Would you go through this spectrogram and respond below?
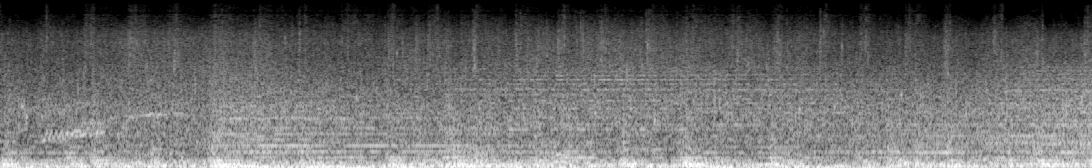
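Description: A heavy thunderstorm in the Avatar video game, with steady loud rain pouring and pattering on surfaces and a low rumble of thunder beneath, continuous throughout with no voices.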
